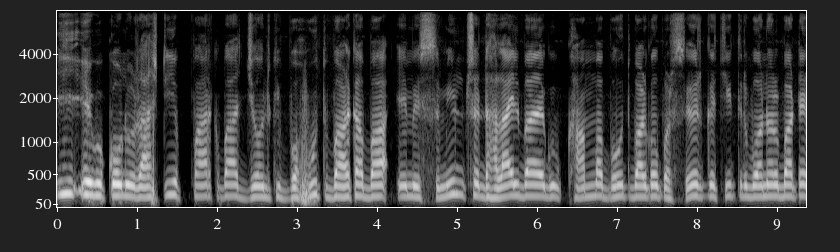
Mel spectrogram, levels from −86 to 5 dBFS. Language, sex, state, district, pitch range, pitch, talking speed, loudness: Bhojpuri, male, Bihar, Muzaffarpur, 160-175 Hz, 170 Hz, 165 wpm, -18 LUFS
